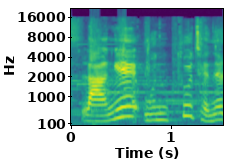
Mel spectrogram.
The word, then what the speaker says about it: 랑에 운트 죄네: 로 있어요 그래서 다시 가운데 보면 & 가 있잖아요 이걸 영어로는 깬 되지만 불어로는 운 프라 고 한데요 표 영상 보시는 분들중에 독일어를 잘 하시는 분들은 더 잘 아시겠지만 온 투 라는게 & 인데 a 는 사실 아돌프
